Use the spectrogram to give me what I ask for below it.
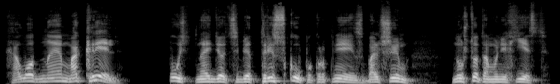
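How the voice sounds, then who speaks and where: A man's voice: mid-range voice, moderate pace, a little mellow, no echo, clean studio sound, close to an everyday voice. Man doing a barking haughty prince. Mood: imperious, angry. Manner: barking and imperious. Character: haughty, hot-tempered prince.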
